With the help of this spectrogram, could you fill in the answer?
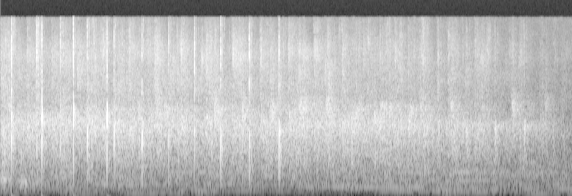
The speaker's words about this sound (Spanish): Bueno, venga, vamos a recibirlos con un aplauso.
